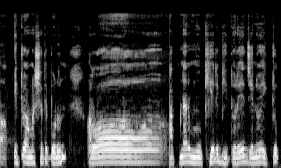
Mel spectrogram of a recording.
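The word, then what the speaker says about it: ر: র এতে কোন নুক্তা নেই। এর মাখরাজ হল জিহ্বার আগার পিঠ। তার বরাবর উপরের তালুর সঙ্গে লাগবে। এটি কিন্তু একটু গম্ভীর ও মোটা করে বলতে হবে। র একটু আমার সাথে পড়ুন।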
